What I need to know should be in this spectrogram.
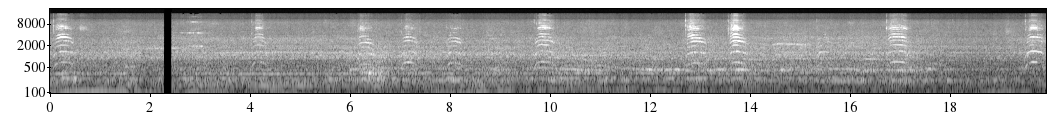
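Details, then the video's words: Pretty the cat meowing very loudly because it misses its mother; repeated high, arched meows every second or two across the whole stretch, with a constant low background hum. ""PRETTY" Meow Very Loud To Miss The Mother"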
